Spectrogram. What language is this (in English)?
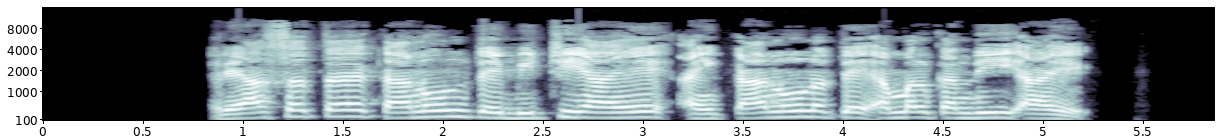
Sindhi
